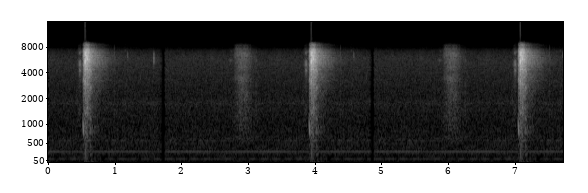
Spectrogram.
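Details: Looped indoor recording of Bok the cat sneezing: loud, breathy, high-pitched sneezes roughly every three seconds, each followed by a fainter one, over a constant electrical hum.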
